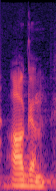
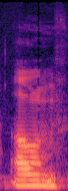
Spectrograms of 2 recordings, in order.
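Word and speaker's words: ogham: you think it's pronounced ogum it's the H tends to delete the previous consonant so you're left with OAM which is pronounced own believe it or not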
